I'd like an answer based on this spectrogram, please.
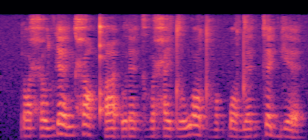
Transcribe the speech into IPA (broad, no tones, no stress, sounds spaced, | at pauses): ɾ ɔ ħ ʊ ʎ ɾ ɛ ŋ ħ ɔ qʼ ɛ ʔ ʊ ɾ ɛ ɡʱ ʊ ħ e d ʊ w ɔ dʱ ɔ ɡ ɓ ɔ d ɛ ɡ k ɛ bʲ ɛ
